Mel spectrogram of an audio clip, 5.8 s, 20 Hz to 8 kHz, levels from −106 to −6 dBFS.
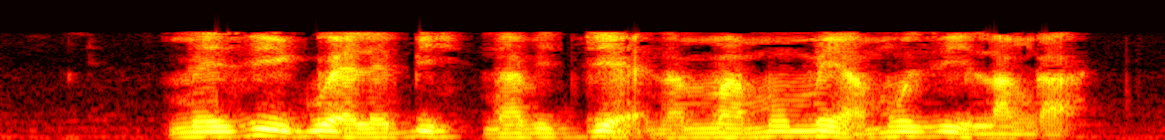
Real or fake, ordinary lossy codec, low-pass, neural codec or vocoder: real; AAC, 16 kbps; 7.2 kHz; none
